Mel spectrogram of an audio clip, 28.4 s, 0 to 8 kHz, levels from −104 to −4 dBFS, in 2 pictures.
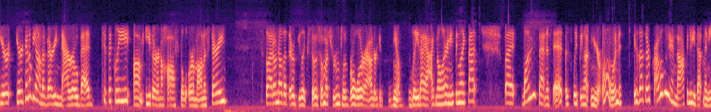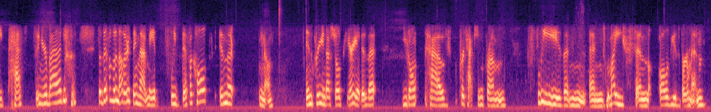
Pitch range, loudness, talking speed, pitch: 180-250 Hz, -16 LUFS, 215 wpm, 205 Hz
